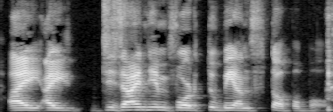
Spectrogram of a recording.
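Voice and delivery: put-on thick Russian accent, villain scientist; proud mad scientist with Russian accent. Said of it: "I like to quote Lilo and Stitch in, in the Russian acc-, accent".

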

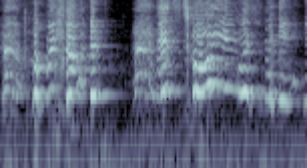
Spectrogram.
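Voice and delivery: real high-pitched panicked shriek; screaming. Real, not acted. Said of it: "I'm sorry for screaming".

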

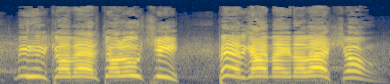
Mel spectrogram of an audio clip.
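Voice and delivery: high shouted goal commentary; goal call. Real, not acted. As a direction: yell the goal and scorer. Goal called out.

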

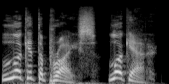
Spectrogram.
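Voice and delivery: narrated angry outburst; exploding in anger. A narrator's reading. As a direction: explode at him over the price. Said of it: "before he exploded".

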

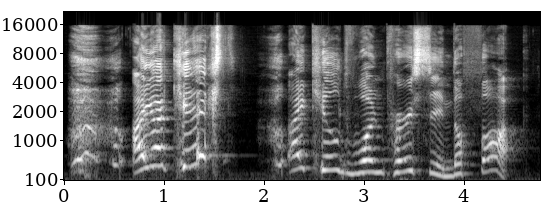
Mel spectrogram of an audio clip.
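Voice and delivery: high, loud, slow wail of disbelief; outraged disbelief. Real, not acted. Just kicked from the match after one kill, crying out in outrage. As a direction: cry out in shocked outrage.

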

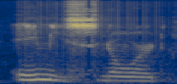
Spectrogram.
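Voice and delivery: ordinary delivery

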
